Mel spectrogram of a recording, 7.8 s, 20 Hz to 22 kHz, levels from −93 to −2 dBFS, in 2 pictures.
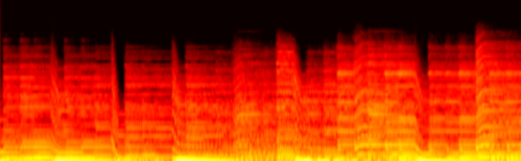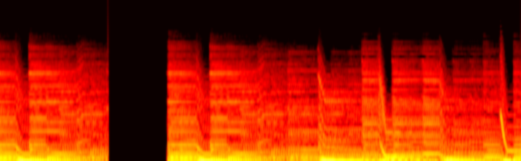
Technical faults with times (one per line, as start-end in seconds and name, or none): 4.72-6.07 stream reconnect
